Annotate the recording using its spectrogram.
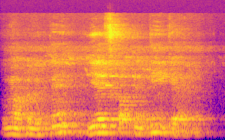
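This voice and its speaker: A man's voice: a little high, brisk, warm tone. A man teaching an exam-prep lesson with memory tricks, who keeps asking a question and repeating the answer in a call-and-response drill. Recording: echoey room from a distant mic.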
